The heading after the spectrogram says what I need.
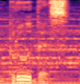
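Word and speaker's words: Bryde: As baleias de bridge, pronúncia-se brudas, são habitantes dos oceanos tropicais e subtropicais.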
